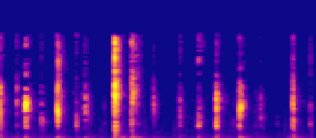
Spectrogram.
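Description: Typing on a computer keyboard, with quick, irregular key clicks in a steady stream, faint and alone.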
